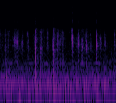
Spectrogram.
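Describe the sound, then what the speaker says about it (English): Quiet, steady typing on a computer keyboard, with quick irregular key clicks through the whole moment and no talking. "I'm typing the commands pretty much the same that I did in the interactive interpreter down below"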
